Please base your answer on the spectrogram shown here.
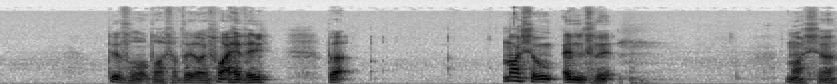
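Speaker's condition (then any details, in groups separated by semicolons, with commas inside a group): Tongue cancer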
